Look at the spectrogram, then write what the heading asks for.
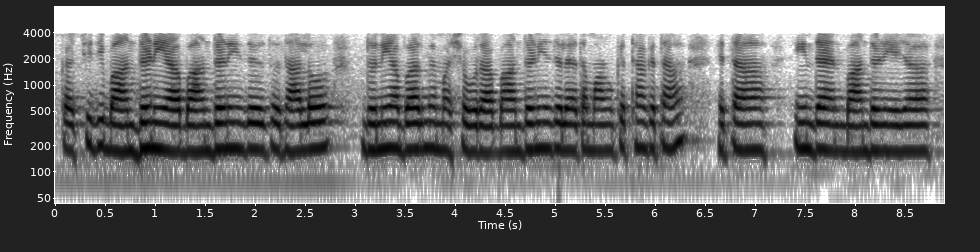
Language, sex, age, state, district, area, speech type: Sindhi, female, 45-60, Gujarat, Kutch, rural, spontaneous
